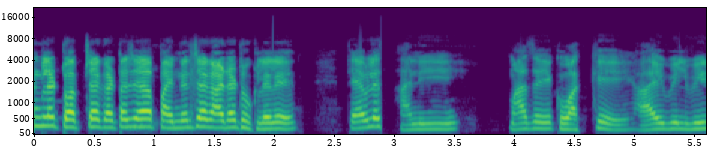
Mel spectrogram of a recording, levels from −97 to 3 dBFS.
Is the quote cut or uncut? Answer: cut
